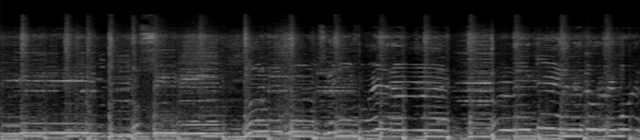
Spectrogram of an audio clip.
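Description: Norteño band playing live: button accordion melody over bajo sexto strumming, a walking bass line and a steady beat.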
